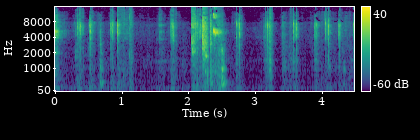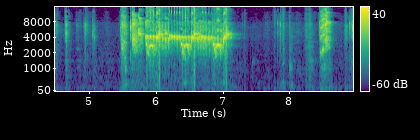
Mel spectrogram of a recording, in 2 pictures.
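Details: Red-headed prinia call meant to rouse territorial males: steady soft ticks repeated several times a second, broken by one loud buzzy trilled burst of about a second and a half.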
